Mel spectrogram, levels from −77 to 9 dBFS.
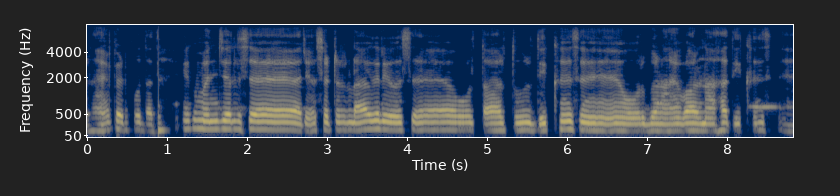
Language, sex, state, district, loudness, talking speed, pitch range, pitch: Marwari, female, Rajasthan, Churu, -18 LUFS, 130 wpm, 140-160 Hz, 150 Hz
